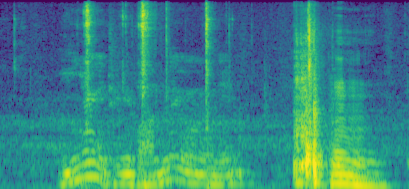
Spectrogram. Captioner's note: the sound of lighting the lighter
